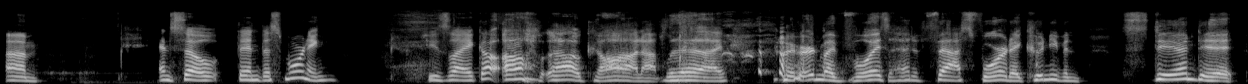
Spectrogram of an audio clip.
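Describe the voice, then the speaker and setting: A woman's voice: mid-range voice, slow, fairly bright tone, dry recording. A woman with a Texan accent co-hosting a podcast in casual chat, rambling with restarts and laughing often. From Texas, United States. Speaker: podcast co-host.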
